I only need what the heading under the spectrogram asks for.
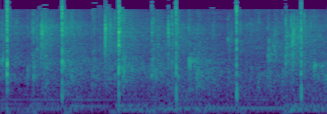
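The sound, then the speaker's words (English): Sparse hand claps during a sermon as people give themselves a round of applause, about five sharp slaps spaced fairly evenly over under two seconds, more like a thin scattering of clapping than full applause, over a steady low hum. “So now that you've gotten the nerve to ask God to speak, everybody give yourself a round of applause.”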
